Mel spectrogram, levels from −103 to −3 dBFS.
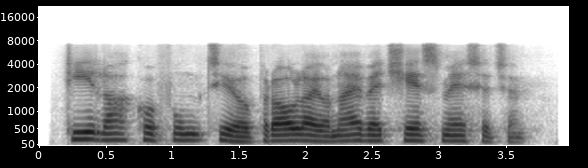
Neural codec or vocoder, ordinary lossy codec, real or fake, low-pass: codec, 16 kHz, 0.7 kbps, FocalCodec; none; fake; 7.2 kHz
